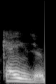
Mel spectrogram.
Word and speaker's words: Casar: If y'all, I know it might look like it's not Kaiser, but that's how you pronounce Casar. I think it's supposed to be Caser, but Kaiser.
